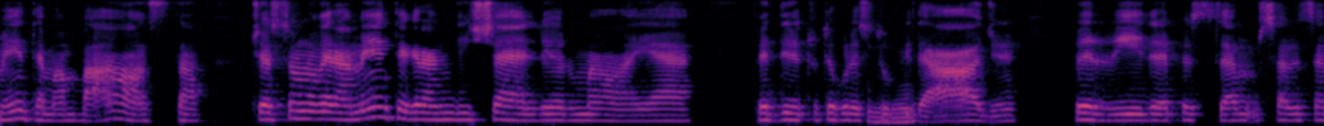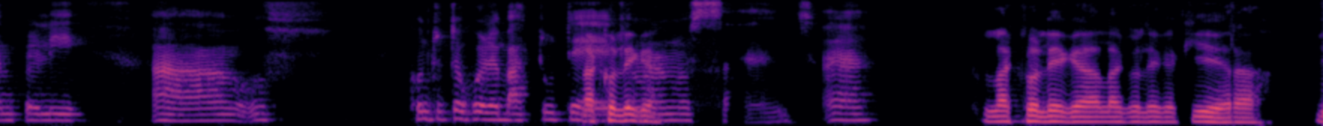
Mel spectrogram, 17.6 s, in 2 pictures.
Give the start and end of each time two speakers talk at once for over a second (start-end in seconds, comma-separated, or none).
none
